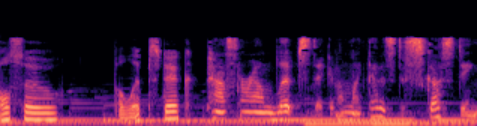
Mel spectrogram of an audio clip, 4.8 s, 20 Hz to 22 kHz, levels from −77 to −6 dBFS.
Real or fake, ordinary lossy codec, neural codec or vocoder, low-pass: real; MP3, 32 kbps; none; 7.2 kHz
